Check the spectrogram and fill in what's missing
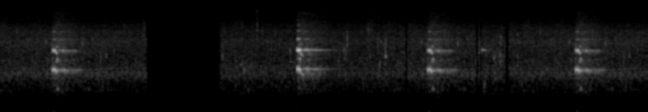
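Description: A Eurasian coot gives four short, sharp, nasal notes at irregular intervals of about one to two and a half seconds, against otherwise quiet surroundings.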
